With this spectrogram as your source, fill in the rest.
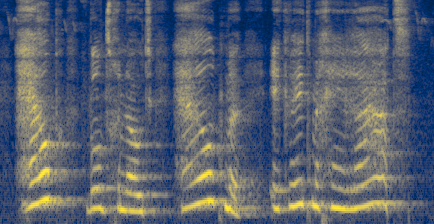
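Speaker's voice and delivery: out of breath. A prostate cell, asked how it is, answers while working; panting. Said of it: "hijgde prostaatcel terwijl hij doorwerkte".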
